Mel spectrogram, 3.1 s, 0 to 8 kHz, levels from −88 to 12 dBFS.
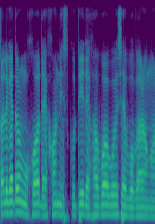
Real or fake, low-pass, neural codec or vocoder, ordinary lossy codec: real; 7.2 kHz; none; none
